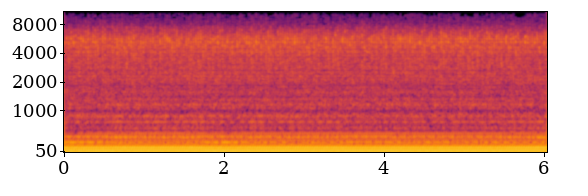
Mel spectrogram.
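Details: First startup after replacing header, fuel filter and differential parts, O2 sensors moved: very loud, rapid, steady idle exhaust pulsing with deep booming, running straight out of the open header with no exhaust; computer read 5–7% rich at idle.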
